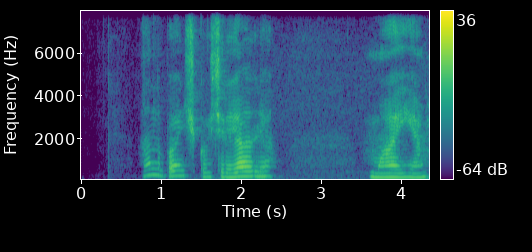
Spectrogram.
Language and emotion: Russian, neutral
